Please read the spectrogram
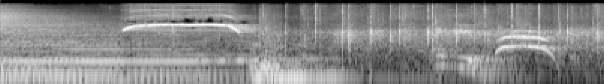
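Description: A live rock band of electric guitars, bass and drums holds its final chord and ends on a last hit about two and a half seconds in. A high whistle rises and falls over the held chord. Afterwards come scattered clapping and a rising-then-falling 'woo' from the audience.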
